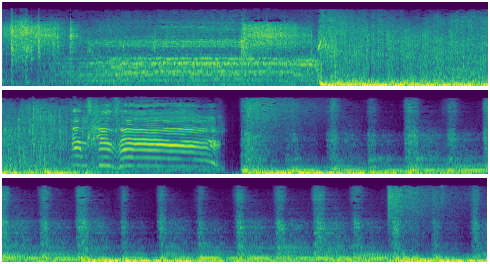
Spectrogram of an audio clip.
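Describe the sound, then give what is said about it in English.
A hand grenade explosion used as a film sound effect. A loud boom bursts out midway through a dense, noisy mix, followed by many sharp, rhythmic crackling hits. “bring up the holy hand grenade.”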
